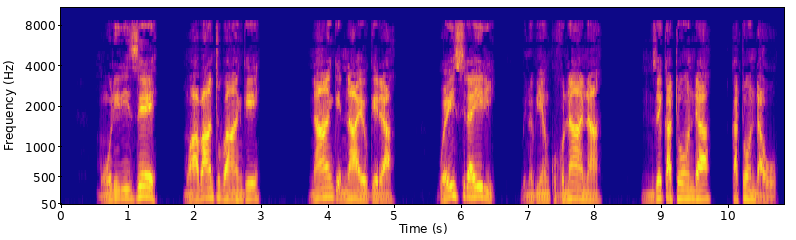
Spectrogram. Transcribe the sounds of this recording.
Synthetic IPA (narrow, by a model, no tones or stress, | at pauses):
muliɾize̞ | mwaːβaːntuβaːŋɡe̞ | naːŋɡenaːjo̞ɡe̞ɾa | ɡwaisiɾaiɾi | βino̞βje̞ːŋkuvunaːna | nze̞kato̞ːnda | kato̞ːndawo̞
